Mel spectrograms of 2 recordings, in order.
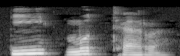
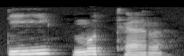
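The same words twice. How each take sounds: The two takes are said the same way.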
